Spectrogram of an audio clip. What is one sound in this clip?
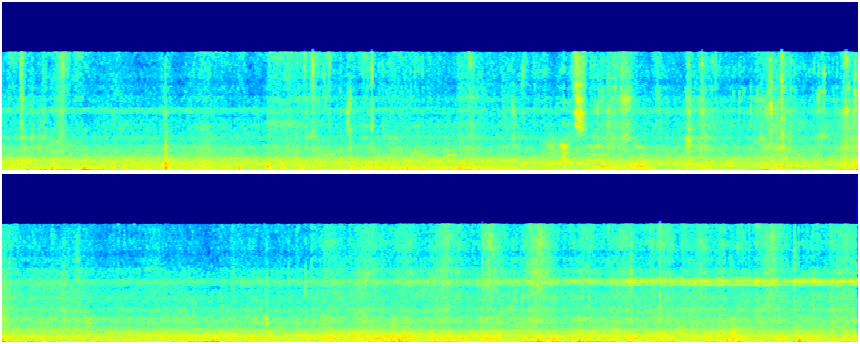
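Small wheels roll and hum on asphalt.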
